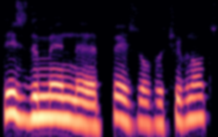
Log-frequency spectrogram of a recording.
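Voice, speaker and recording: Halting, dark-voiced man from Morocco. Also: on the high side, steady tone, no echo. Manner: halting non-native English, many "uh" pauses. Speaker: software engineering graduate. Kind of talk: interview answers and product demo.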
